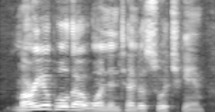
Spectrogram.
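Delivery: plain reading voice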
